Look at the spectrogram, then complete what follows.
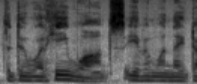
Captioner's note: speaking Italian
